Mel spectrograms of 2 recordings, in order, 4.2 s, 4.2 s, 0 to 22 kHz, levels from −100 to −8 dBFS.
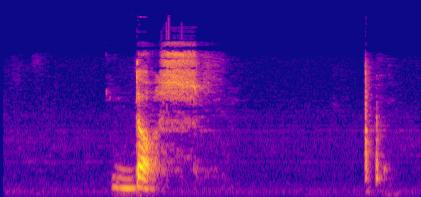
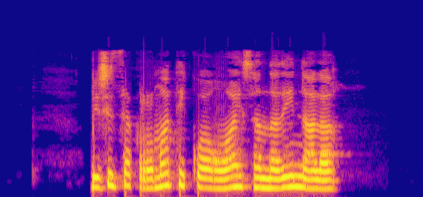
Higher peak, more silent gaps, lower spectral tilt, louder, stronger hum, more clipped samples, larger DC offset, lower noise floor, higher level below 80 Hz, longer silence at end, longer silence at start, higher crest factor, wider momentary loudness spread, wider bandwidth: about the same, -2 dBFS vs 0 dBFS; neither; second, -2 dB/octave vs -6.5 dB/octave; second, -21 LUFS vs -11 LUFS; neither; neither; neither; second, -72 dBFS vs -84 dBFS; second, -76 dBFS vs -50 dBFS; second, 0.45 s vs 0.85 s; first, 1.1 s vs 0.9 s; first, 24 dB vs 12 dB; first, 17 LU vs 5 LU; first, 11 kHz vs 7.8 kHz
